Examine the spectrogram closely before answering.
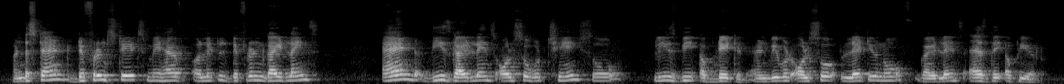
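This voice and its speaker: With a high pitch, ordinary pitch variation and a fairly quick pace, a man is speaking. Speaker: doctor. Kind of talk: health awareness explainer. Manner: simple, plain explanation.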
